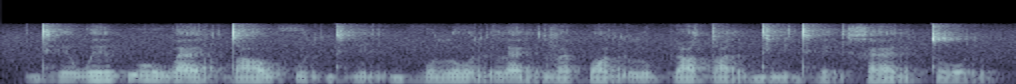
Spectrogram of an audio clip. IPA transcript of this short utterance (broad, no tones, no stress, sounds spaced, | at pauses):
dʱ e w e p w o w æ r dˤ e w u x u r dʱ i r bʱ o l o r l æ r v æ p ɒ r l u p i dˤ o r d i dʱ e r x æ r t o r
